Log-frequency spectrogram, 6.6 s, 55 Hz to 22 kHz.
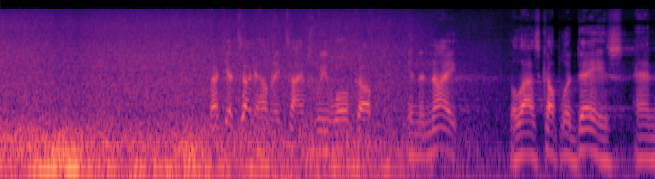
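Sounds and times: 
deep rolling thunder: 0.0 - 5.1
heavy rain downpour: 0.0 - 5.1
speech: 2.1 - 6.5.

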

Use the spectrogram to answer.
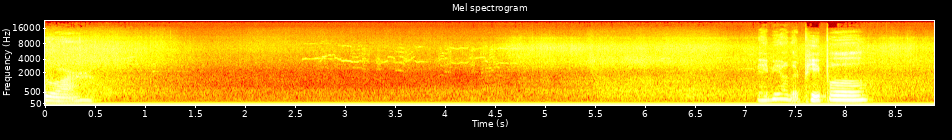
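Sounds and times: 
speech: 0.0 - 0.6, 7.1 - 8.4
ocean surf: 0.0 - 8.8
faint bird chirps: 2.5 - 4.8.

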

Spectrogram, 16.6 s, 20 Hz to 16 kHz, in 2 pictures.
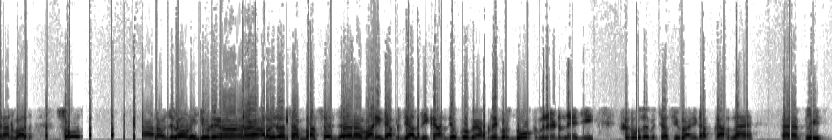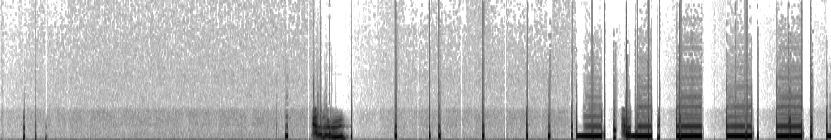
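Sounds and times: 
speech: 0.0 - 8.4, 11.4 - 12.0, 14.2 - 14.9
brief voice fragments on a telephone line: 0.0 - 8.8, 11.4 - 11.9
faint telephone line hiss: 0.0 - 15.6
telephone line tones after a phone call drops: 14.0 - 16.6.

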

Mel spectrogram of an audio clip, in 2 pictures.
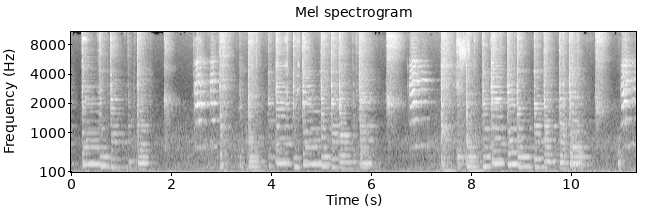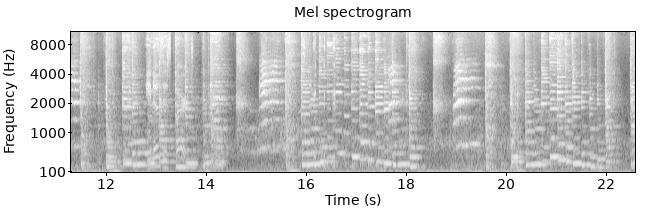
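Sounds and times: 
bluesy guitar music: 0.0 - 22.5
cat meowing along to blues music: 14.7 - 16.6.

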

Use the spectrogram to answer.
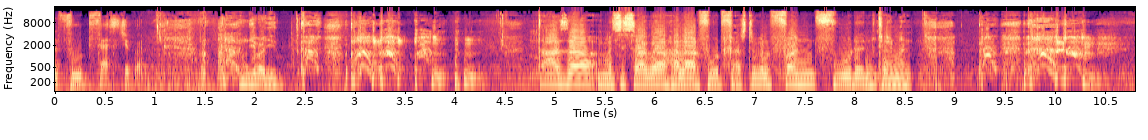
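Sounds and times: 
speech: 0.0 - 10.6
person coughing into a microphone after water went down the wrong way: 1.4 - 4.4, 8.7 - 10.8.

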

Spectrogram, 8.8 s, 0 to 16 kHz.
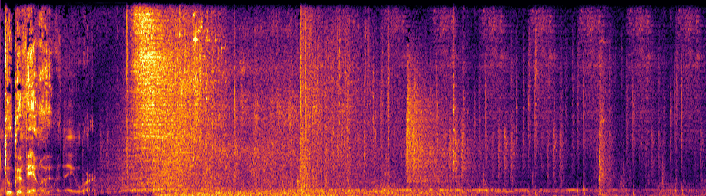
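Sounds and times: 
speech: 0.0 - 2.2
muffled explosion boom with rumbling roar: 1.9 - 6.8
crackles and debris-like clatter: 1.9 - 8.7.

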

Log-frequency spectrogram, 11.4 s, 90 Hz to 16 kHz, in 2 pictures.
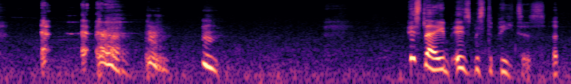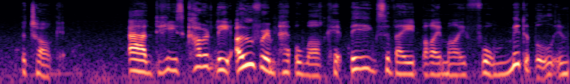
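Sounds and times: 
person clearing their nose and throat to decongest: 0.9 - 2.3
speech: 0.9 - 2.3, 4.2 - 11.4.

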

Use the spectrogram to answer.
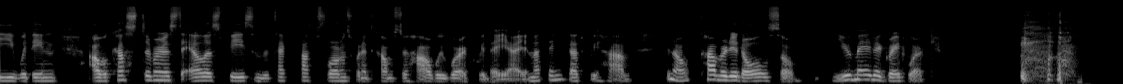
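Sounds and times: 
speech: 0.0 - 9.5, 10.2 - 10.7
person coughing: 10.2 - 10.9.

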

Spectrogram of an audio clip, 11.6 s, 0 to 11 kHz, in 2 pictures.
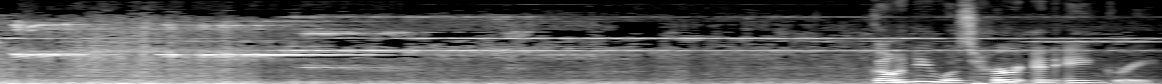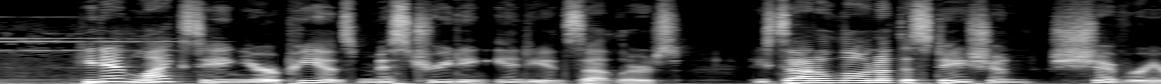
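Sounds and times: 
train wheels squealing on rails: 0.0 - 7.0
speech: 4.4 - 11.5.

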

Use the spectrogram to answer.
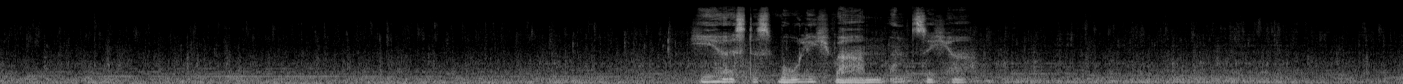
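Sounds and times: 
steady rain pattering against window panes: 0.0 - 14.0
speech: 7.0 - 9.8.

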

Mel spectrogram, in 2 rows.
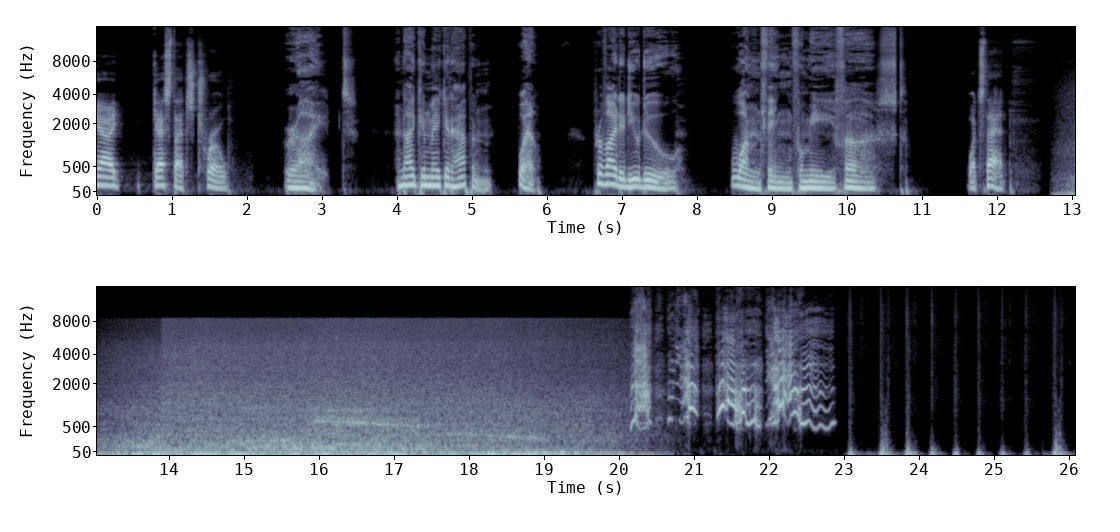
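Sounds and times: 
speech: 0.0 - 1.8, 2.5 - 6.0, 6.6 - 7.8, 8.5 - 10.9, 11.6 - 12.3
steady rushing hiss: 13.0 - 20.2
loud wavering high-pitched scream: 20.2 - 22.9.

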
